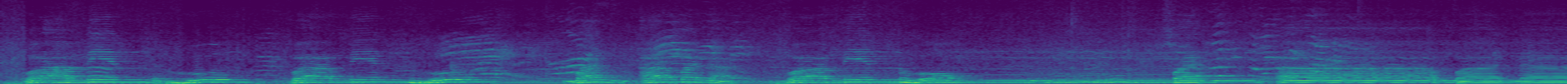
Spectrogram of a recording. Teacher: Jadi diidghamkan mim yang mati langsung kita ke huruf mim, namun disertai dengan mendengung. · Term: idgham syafawi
